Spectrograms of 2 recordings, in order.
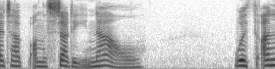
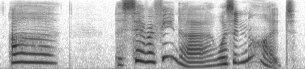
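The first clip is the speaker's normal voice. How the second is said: higher, rising, careful answer; nervous Narcissa; 9 semitones higher than usual. Acted. Disguised Draco guesses the bird's name, high and tentative. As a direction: lift it up, sweating the guess.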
